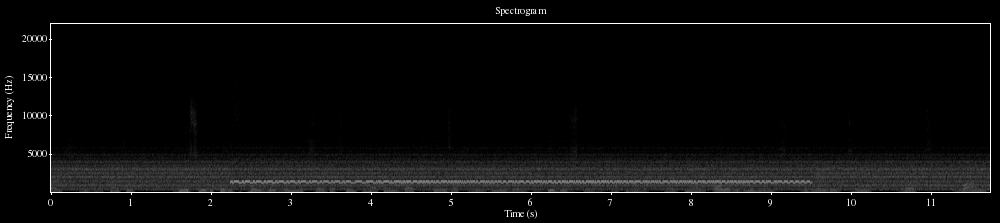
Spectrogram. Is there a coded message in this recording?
Yes: NAVTEX (SITOR-B), 100 baud, 170 Hz shift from 2.2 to 9.5 s, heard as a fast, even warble, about 1360 Hz centre, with radio static and speech in English. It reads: WSZYSCY ZDAJA SOBIE Z TEGO SPRAWE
